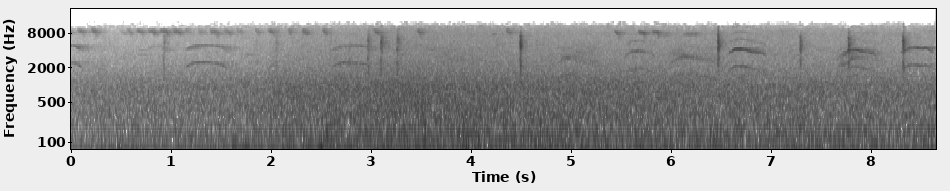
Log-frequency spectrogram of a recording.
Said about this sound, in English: We've had grey spotted woodpecker and we've had cuckoos, and now we have sparrowhawk chicks making that contact call, trying to get fed.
